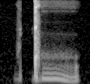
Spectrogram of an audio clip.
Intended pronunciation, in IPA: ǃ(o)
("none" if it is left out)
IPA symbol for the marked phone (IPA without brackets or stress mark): o̤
